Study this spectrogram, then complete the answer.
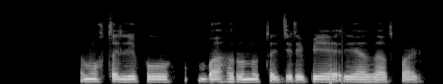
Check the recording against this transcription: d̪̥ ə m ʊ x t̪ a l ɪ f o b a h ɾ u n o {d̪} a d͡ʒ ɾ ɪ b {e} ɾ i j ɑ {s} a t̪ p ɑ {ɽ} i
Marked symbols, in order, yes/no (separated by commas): no, yes, no, yes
